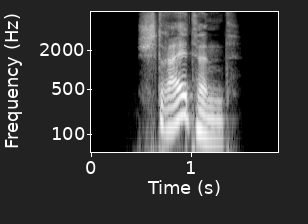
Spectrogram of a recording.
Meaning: present participle of streiten
- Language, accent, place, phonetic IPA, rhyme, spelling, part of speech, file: German, Germany, Berlin, [ˈʃtʁaɪ̯tn̩t], -aɪ̯tn̩t, streitend, verb, De-streitend.ogg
